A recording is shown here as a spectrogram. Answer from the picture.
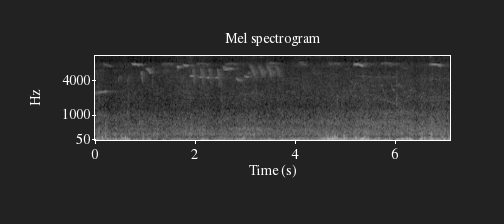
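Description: Small birds chirping outdoors, with a quick run of repeated high notes about two to three seconds in and single chirps later, over an uneven low rumble that grows louder in the second half.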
